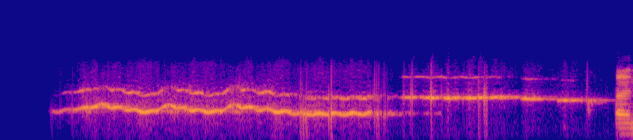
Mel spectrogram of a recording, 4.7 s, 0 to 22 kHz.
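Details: Archival recording of an opera singer, a woman, singing before her 1930s thyroid surgery and later superior laryngeal nerve injury, with extremely high notes and projection reflecting normal bilateral superior laryngeal nerve function; normal high-register singing voice.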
